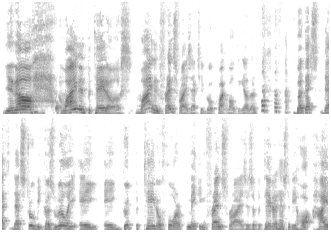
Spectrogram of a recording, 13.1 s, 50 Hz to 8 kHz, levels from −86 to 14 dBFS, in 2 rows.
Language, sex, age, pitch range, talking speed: English, male, 50-69, 130-160 Hz, 175 wpm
